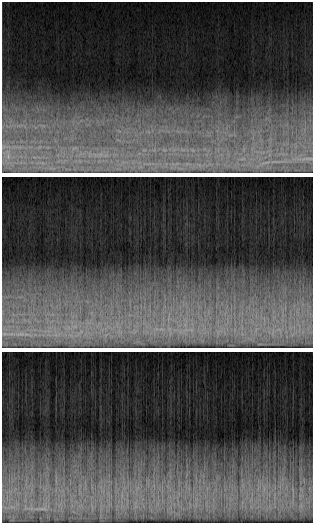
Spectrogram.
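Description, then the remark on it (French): A studio audience applauds the show's director steadily, with cheers and whoops rising over the clapping, a dense, loud, continuous roar lasting the whole stretch, with shouted voices mixed in. “Applaudissez, ça lui fait tellement plaisir.”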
